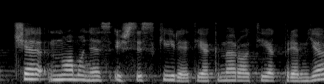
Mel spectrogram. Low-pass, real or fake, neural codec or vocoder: 7.2 kHz; real; none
